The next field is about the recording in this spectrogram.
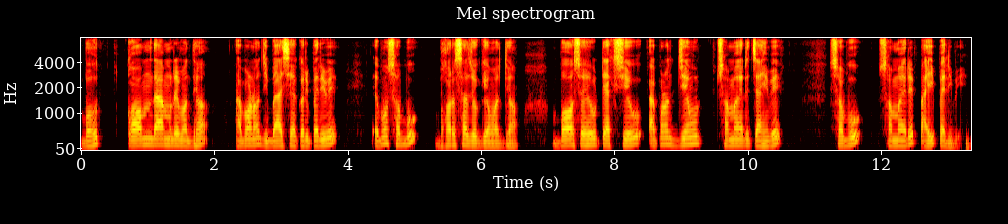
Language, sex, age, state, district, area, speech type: Odia, male, 18-30, Odisha, Cuttack, urban, spontaneous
